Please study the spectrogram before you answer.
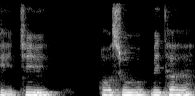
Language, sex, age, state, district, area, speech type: Odia, female, 30-45, Odisha, Ganjam, urban, spontaneous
